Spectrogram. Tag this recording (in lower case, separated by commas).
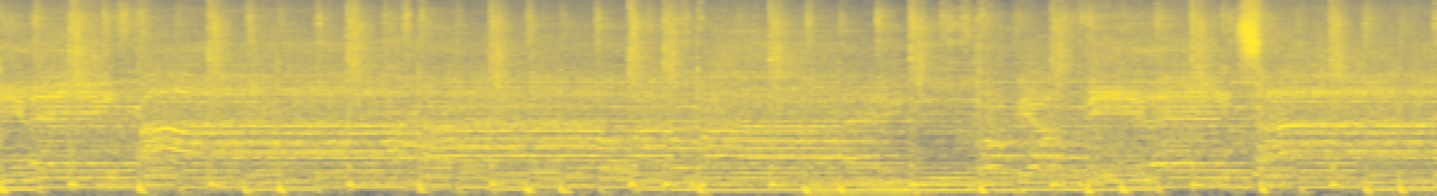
singing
